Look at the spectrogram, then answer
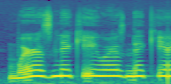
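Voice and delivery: high, confused calling for a friend; delirious calling. Retold or imitated. To her mom after surgery, delirious high calling. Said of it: "I'm, like, delirious".

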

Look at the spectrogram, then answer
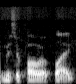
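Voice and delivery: ordinary delivery

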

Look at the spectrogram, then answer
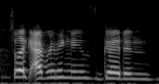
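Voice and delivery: ordinary talk, nothing marked

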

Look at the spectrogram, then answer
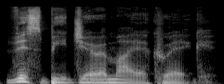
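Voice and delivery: slow, hearty pirate growl. Pretend. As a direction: talk like an old sea captain. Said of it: "Talk Like a Pirate Day".

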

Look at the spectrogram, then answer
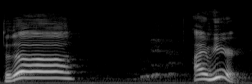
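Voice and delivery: high, showy little arrival; mock ta-da announcement. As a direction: sing out a playful grand entrance. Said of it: "He's not just saying".

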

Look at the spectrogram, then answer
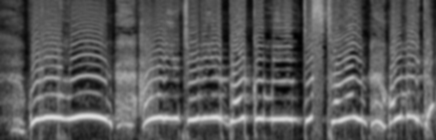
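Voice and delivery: very high mock wailing; hysterical crying impression. Girl reacting to the breakup, mock hysterical sobbing. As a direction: wail like a hysterical woman, hammed-up. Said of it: "She's hysterical".

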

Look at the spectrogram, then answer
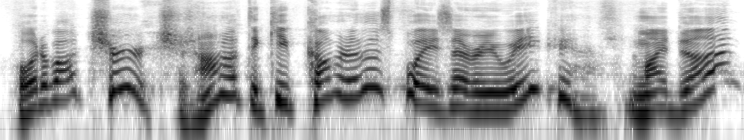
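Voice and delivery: high, quick, rising questions; incredulous questioning. Acted. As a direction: play a churchgoer testing an unbelievable offer. Acts out incredulous churchgoer's questions.

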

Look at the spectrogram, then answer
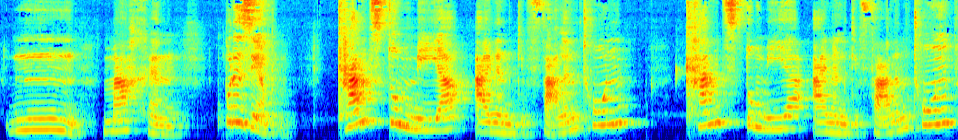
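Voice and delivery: ordinary talk, nothing marked

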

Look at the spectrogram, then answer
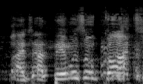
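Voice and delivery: rindo alto no meio da fala; laughing. Real, not acted. Piada sobre o sobrenome. (rindo alto)

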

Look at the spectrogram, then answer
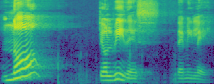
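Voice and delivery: solemn divine admonition; voice of God. Acted. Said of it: "Y Dios dice".

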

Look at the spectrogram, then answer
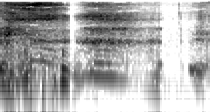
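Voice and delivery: short, high giggle; helpless little chuckle; real laugh. Real, not acted. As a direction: break up before the quote. Cracks up mid-quote.

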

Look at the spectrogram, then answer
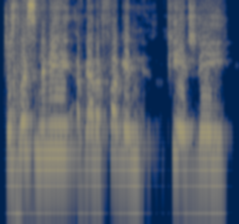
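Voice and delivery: hammed-up bossy yell at Elise; insistent shout. Gobbins insisting, voiced in story.

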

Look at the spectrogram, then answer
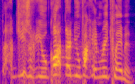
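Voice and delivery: put-on furious high German-accented halftime speech; German accent halftime rant. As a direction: lace into the team in a German accent. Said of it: "just in a German accent".

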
